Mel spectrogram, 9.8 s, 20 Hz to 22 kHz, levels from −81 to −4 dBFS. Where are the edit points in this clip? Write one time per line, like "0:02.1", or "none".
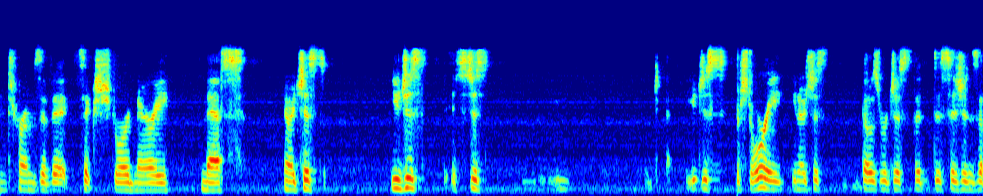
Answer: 0:07.4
